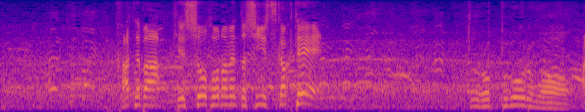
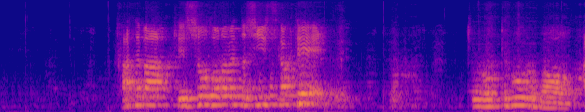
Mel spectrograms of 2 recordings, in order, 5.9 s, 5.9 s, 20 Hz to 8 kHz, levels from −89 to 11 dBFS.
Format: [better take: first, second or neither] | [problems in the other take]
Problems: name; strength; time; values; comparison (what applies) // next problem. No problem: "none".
first | noise reduction (neural separator model SepFormer DNS4)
